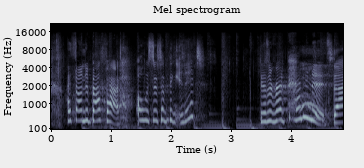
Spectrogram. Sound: gasps

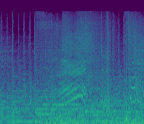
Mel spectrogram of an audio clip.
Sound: grunting

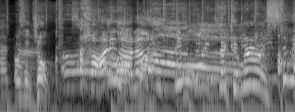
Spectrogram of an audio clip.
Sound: contestants groaning

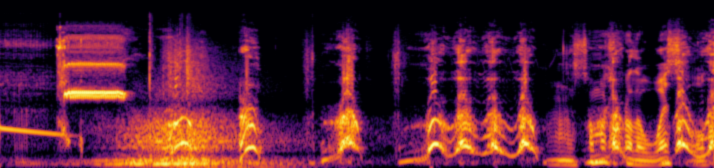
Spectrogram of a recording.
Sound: whistles, then barks

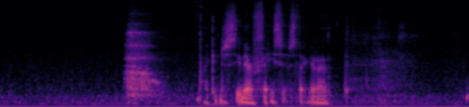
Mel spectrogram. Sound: sigh

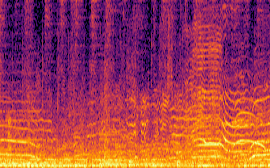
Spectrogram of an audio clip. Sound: applause

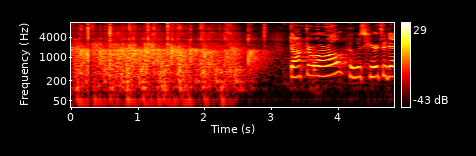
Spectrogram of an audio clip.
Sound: applause

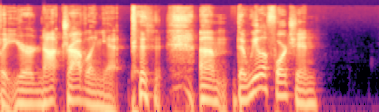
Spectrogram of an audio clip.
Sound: chuckling

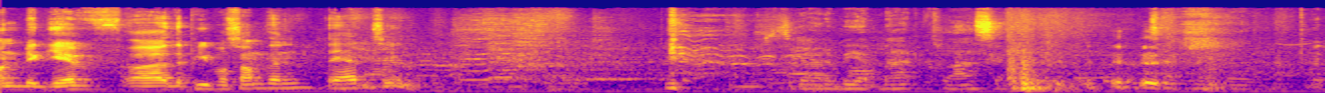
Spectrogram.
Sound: laugh

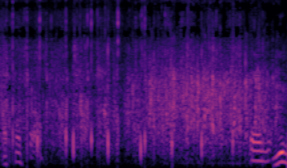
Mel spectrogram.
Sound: audience claps

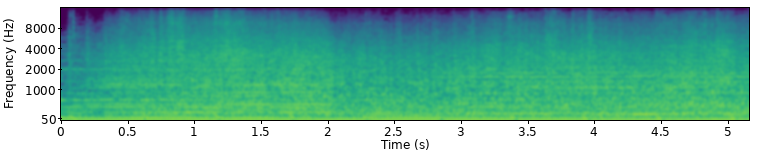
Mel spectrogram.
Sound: race car noises

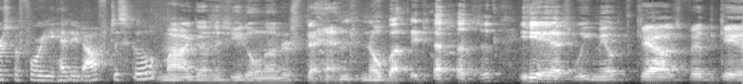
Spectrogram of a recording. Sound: laughs

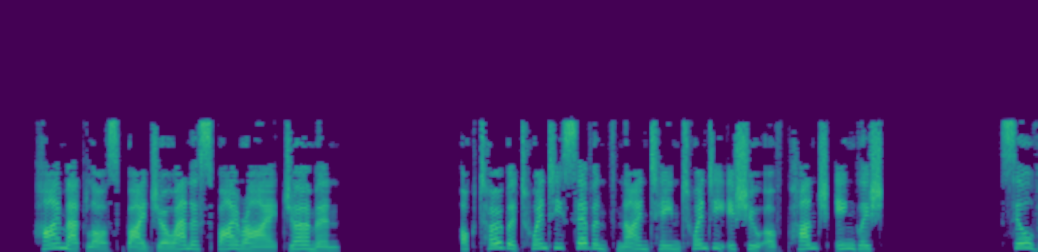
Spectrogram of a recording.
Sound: German

